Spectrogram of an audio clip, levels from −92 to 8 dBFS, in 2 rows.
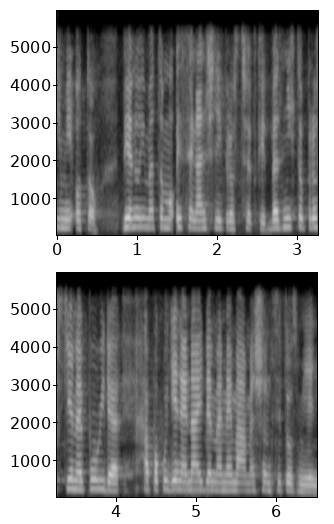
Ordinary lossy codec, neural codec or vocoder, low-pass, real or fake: none; codec, 16 kHz, 2 kbps, X-Codec, HuBERT features, trained on LibriSpeech; 5.4 kHz; fake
